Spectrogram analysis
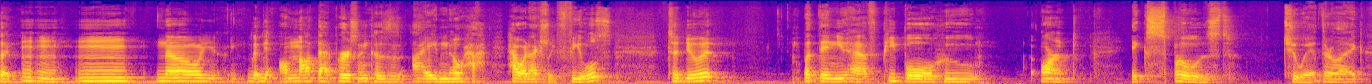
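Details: Adult man who reports blocks and getting stuck, using breathing and other fluency strategies to stay fluent; stuttering.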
